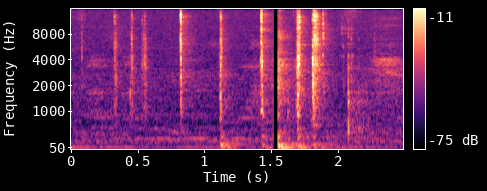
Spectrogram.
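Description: Quick clicks of computer keys at the desk: a few scattered ones at first, then a tight run of four or five in the second second.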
